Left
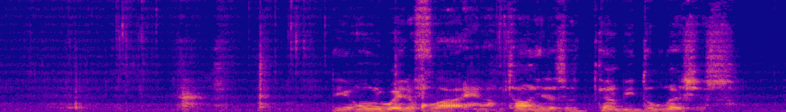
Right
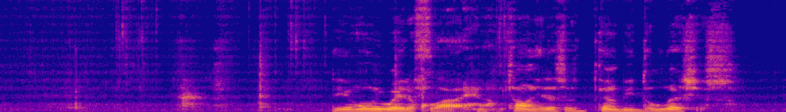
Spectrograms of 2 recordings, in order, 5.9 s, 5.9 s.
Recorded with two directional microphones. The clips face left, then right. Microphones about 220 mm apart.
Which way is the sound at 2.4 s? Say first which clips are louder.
Right 9 dB; 40° right (ahead or behind).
